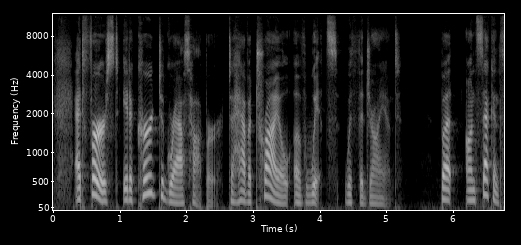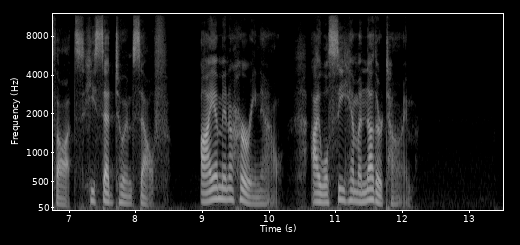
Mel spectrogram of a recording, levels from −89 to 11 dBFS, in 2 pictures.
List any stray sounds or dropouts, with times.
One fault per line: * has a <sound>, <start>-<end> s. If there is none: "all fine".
all fine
